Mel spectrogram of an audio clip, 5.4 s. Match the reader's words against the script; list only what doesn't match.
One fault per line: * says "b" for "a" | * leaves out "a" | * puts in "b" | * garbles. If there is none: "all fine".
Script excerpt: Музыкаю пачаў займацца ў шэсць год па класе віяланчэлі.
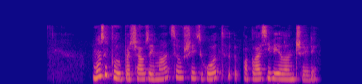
all fine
